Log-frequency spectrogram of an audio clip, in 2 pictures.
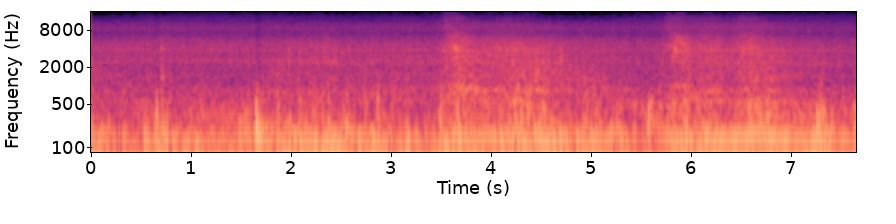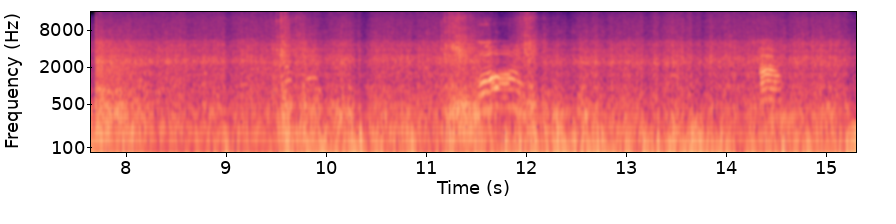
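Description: Tyres crunch and grind over rock and gravel.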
